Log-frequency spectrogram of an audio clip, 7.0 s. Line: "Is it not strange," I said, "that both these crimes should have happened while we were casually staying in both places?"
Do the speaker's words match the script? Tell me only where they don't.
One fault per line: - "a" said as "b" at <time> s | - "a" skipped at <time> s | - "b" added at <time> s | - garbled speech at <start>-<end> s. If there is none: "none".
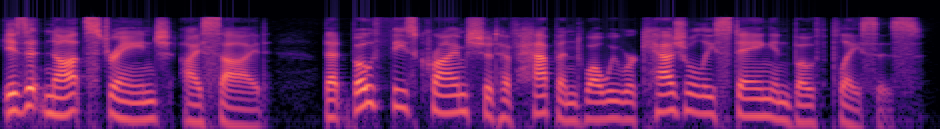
- "said" said as "sighed" at 1.5 s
